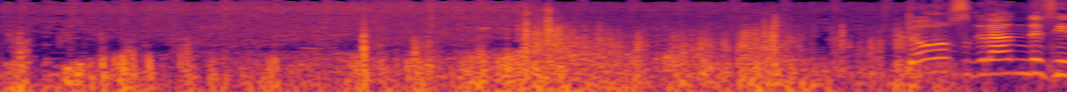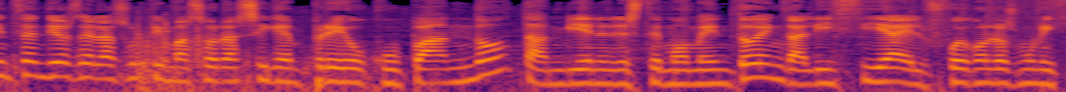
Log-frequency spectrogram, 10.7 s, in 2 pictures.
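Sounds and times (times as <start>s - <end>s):
gusty wind buffeting the microphone during the wildfires in Ponteceso and Camariñas, Galicia: 0.0s - 7.9s
speech: 4.9s - 10.6s.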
